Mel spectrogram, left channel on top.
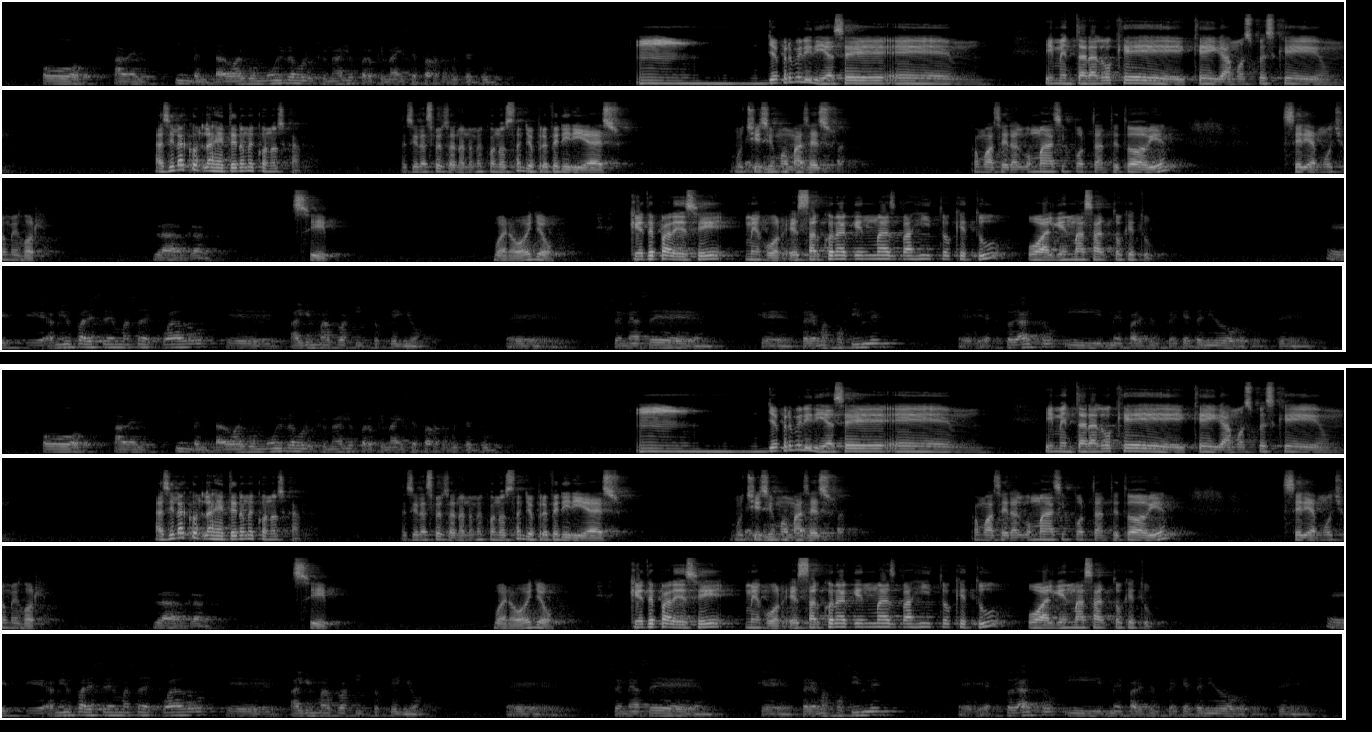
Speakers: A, on the right; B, on the left.
A: o haber inventado algo muy revolucionario, pero que nadie sepa que fuiste tú.
B: Mm, yo preferiría hacer, em, inventar algo que, que digamos, pues que mm, así la, co- la gente no me conozca, así las personas no me conozcan, yo preferiría eso,
A: Ok,
B: muchísimo
A: como generar
B: más
A: más
B: eso,
A: impacto.
B: como hacer algo más importante todavía, sería mucho mejor.
A: Claro, claro.
B: Sí, bueno, voy yo. ¿Qué te parece mejor, estar con alguien más bajito que tú o alguien más alto que tú?
A: Eh, eh, a mí me parece más adecuado eh, alguien más bajito que yo. Eh, se me hace que sería más posible, eh, ya que soy alto y me parece que, que he tenido, este,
